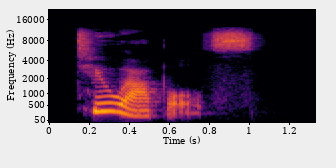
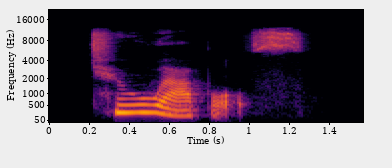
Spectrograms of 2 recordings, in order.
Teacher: We link the sounds with w.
